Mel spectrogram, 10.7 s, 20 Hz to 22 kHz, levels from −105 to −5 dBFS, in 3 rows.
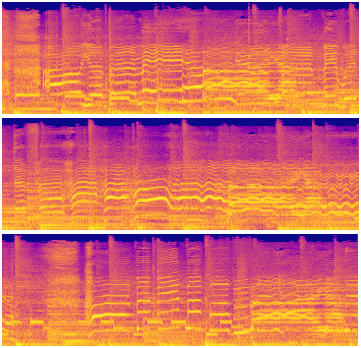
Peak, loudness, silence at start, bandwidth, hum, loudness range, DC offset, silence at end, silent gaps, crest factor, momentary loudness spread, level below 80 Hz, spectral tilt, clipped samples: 0 dBFS; -9 LUFS; 0 s; 19.5 kHz; none; 1 LU; under 0.1%; 0 s; none; 10 dB; 3 LU; -18 dBFS; -4.5 dB/octave; under 0.1%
